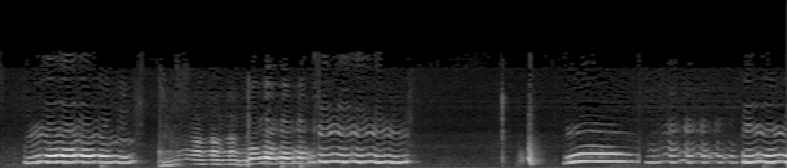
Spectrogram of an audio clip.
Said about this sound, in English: As if Napoleon Dynamite and Hello Kitty had a child and made it yodel. Cat yodeling.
